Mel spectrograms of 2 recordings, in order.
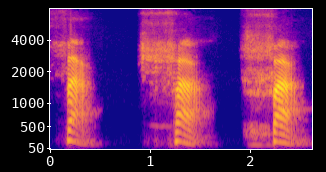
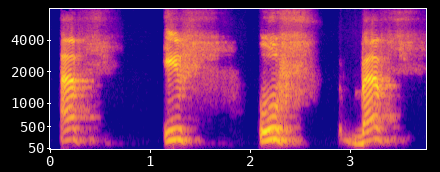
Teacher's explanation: Fa itu makhrajnya kemarin adalah di batadul syafa, ya, bibir bawah bertemu dengan ujung gigi seri atas. Fa. Nah, ketika diucapkan dia ada nafas yang keluar. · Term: hams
